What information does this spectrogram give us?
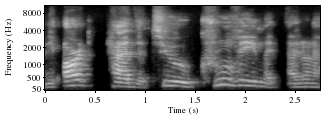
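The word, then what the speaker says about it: כרובים: guess that would be, is that cherubim in Hebrew? Yeah, kruvim. Okay. Right. Kruvim comes from the karuv, which means to be close to God. So you had the two kruvim, forgive me.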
